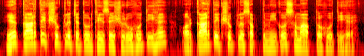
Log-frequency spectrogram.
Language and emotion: Hindi, neutral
